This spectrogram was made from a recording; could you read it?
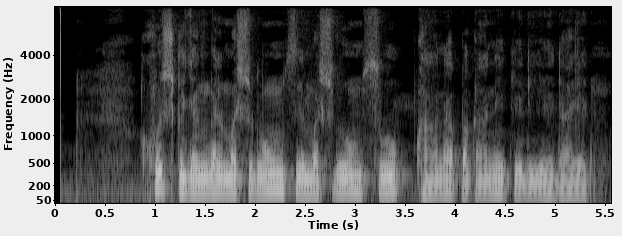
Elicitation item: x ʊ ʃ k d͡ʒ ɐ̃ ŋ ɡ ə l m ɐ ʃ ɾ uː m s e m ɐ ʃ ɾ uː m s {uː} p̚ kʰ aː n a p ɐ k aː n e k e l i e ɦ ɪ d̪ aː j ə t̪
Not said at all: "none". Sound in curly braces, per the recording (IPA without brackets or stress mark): uː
